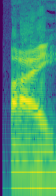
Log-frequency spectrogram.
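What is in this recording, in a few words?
"aai", Cantonese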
